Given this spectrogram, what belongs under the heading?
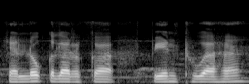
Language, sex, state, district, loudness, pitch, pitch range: Hindi, male, Bihar, Patna, -16 LUFS, 130 Hz, 125-135 Hz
